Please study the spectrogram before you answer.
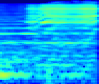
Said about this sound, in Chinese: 听，这是面包店开门的声音。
